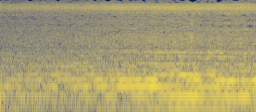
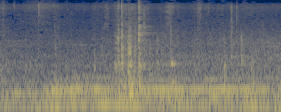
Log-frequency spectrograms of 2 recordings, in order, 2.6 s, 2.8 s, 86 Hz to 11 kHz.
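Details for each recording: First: Mazda CX-3 blower motor after repair, previously noisy when the engine was running: steady fan whoosh with a smooth, even hum rising slightly as it spins up, no squeal or grinding; blower runs normally. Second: Mazda CX-3 with engine running: steady low drone with a rough, buzzing vibration from the front blower fan motor, caused by damaged motor bearings.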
